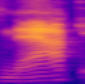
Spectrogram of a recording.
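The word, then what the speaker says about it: Naak: since 2018 I believe they're pronounced Knack n-a-a-k um anyways they're producing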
